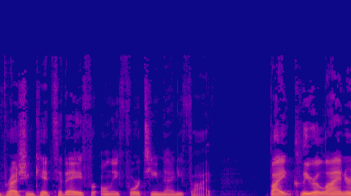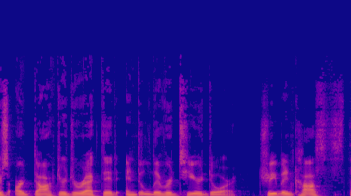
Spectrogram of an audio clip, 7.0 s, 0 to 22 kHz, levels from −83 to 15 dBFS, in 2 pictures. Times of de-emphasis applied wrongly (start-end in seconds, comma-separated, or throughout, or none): 5.62-7.02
